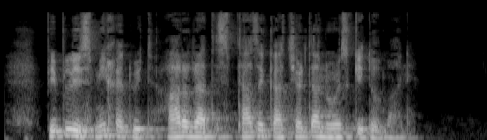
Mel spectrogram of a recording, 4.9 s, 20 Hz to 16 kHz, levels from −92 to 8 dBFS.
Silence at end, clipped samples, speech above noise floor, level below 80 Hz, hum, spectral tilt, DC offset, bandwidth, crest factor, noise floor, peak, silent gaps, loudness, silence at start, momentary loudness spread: 0.75 s; under 0.1%; 55 dB; -52 dBFS; none; -7 dB/octave; under 0.1%; 11.5 kHz; 16 dB; -76 dBFS; -6 dBFS; none; -22 LUFS; 0.25 s; 10 LU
